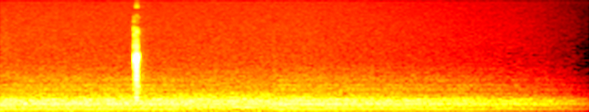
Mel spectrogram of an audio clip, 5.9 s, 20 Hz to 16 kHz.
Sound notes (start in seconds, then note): 1.1 kiss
